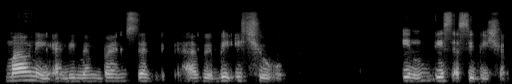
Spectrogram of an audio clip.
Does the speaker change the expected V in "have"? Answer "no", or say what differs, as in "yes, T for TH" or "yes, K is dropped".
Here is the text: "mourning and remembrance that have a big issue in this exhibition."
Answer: yes, W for V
